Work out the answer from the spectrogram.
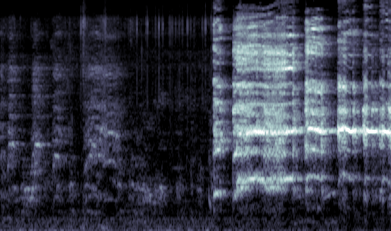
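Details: Faint distant crowing and clucking gives way to a loud, full Kukuak Balenggek rooster crow of several long segments, from a hobby-bred bird.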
